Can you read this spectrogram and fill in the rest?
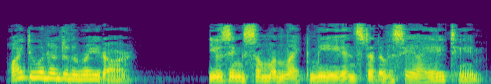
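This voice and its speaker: A man's voice: medium pitch, huge pitch swings, normal speed, a little mellow, slightly rough, pitched above the performer's own voice, exaggerated voice. A man voicing a cool, wary professional assassin in an audiobook, terse, dry and controlled. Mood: probing. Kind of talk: audiobook character dialogue. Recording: muffled, dull audio.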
